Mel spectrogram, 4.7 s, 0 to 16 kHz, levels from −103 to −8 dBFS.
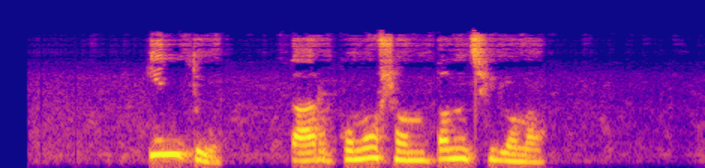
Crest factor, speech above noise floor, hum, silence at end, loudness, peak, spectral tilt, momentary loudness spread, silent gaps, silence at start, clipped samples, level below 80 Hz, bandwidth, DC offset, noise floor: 14 dB; 47 dB; none; 1.05 s; -13 LUFS; -2 dBFS; -6 dB/octave; 9 LU; none; 1 s; under 0.1%; -54 dBFS; 8 kHz; under 0.1%; -59 dBFS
